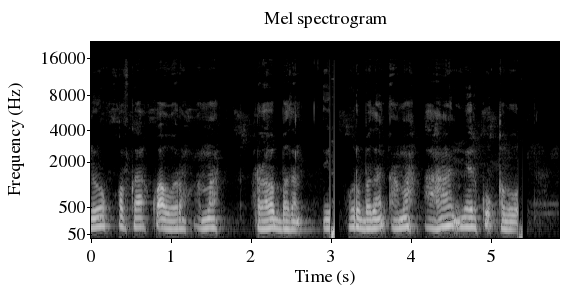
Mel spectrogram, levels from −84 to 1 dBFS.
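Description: At 2.97–3.11 s, just before "huur badan ma ahan", and at 5.32–5.46 s, damaged data in the compressed stream makes the decoder lose frame sync, producing short glitches.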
